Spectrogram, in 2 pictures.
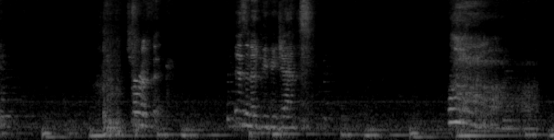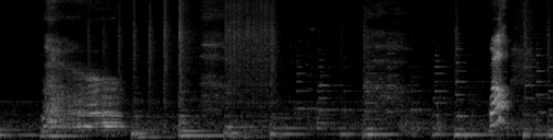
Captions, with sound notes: terrific. Isn't it, BiBi Jen? (groans) (growls) Well,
